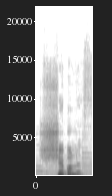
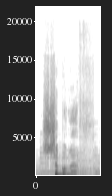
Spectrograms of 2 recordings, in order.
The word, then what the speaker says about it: shibboleth: they said all right say shibboleth if he said sibilith because he could not pronounce the word correctly They seized him and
